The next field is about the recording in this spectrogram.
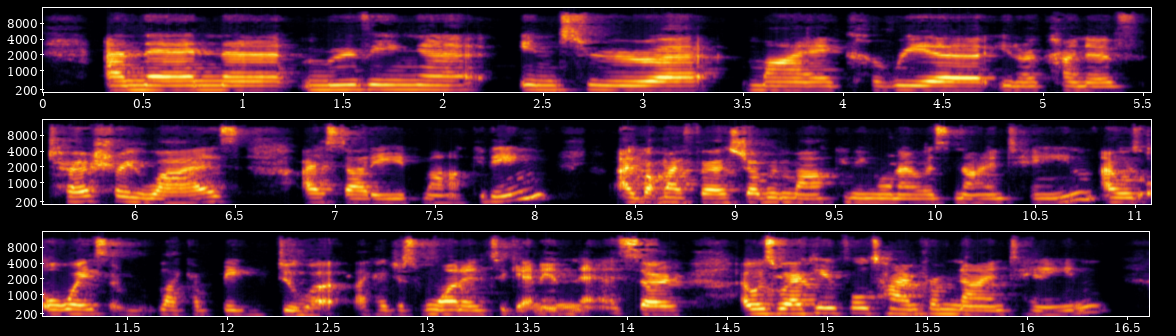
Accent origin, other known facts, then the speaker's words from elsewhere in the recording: Adelaide, South Australia, Australia; I, you know, had moved to Sydney, was living in Sydney. I'm originally from Adelaide.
